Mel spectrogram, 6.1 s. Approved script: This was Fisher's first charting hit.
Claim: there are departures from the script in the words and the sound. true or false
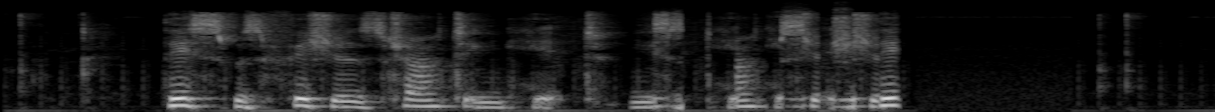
true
